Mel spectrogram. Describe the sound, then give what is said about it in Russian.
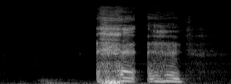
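Someone clears their throat in two short, voiced, rasping bursts. The first burst is slightly longer, and a faint breath comes before them. “Наконец, немного оправившись от потрясения, Эрн откашлялся и сказал:”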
